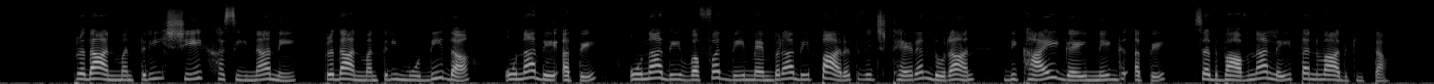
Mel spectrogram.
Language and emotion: Punjabi, neutral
